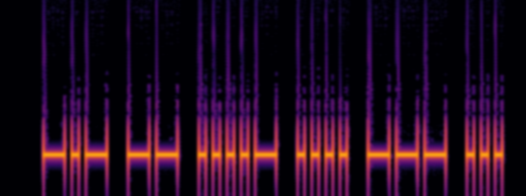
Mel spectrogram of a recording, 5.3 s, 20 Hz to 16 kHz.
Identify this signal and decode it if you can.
Morse code, heard as a keyed tone, about 17 wpm, 700 Hz. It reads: KM4HOS
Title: USA Call Signs Repeated 3x 17wpm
